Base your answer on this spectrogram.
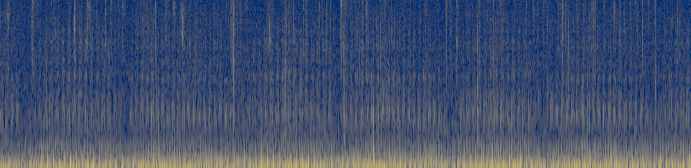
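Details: Cat purr as a continuous low rumble with less distinct breathing pulses, mixed with frequent bright crackles and snaps from a fireplace.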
